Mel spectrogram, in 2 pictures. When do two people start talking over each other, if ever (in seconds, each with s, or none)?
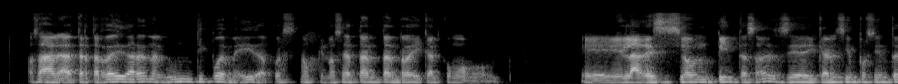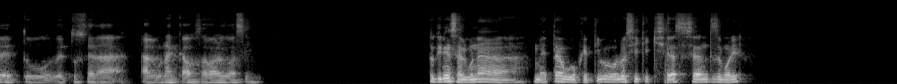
none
